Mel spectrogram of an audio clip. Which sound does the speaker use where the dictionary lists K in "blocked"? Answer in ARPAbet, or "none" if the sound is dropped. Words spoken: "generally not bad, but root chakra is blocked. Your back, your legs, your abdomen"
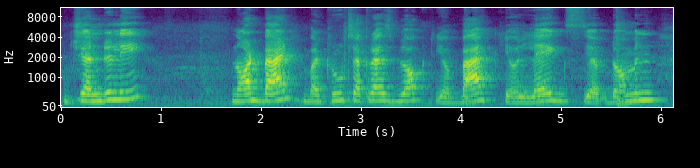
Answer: K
